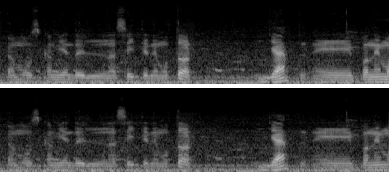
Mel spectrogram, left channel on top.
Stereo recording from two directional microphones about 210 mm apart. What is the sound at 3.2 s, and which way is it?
Speech, 55° left (ahead or behind).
